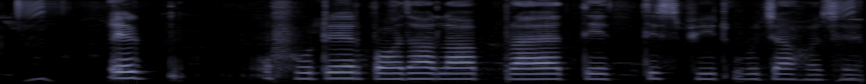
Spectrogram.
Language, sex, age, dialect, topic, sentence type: Magahi, female, 18-24, Northeastern/Surjapuri, agriculture, statement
